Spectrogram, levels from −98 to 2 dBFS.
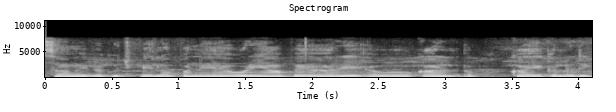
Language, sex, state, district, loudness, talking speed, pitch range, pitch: Hindi, male, Uttar Pradesh, Shamli, -14 LUFS, 205 wpm, 110-115 Hz, 110 Hz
